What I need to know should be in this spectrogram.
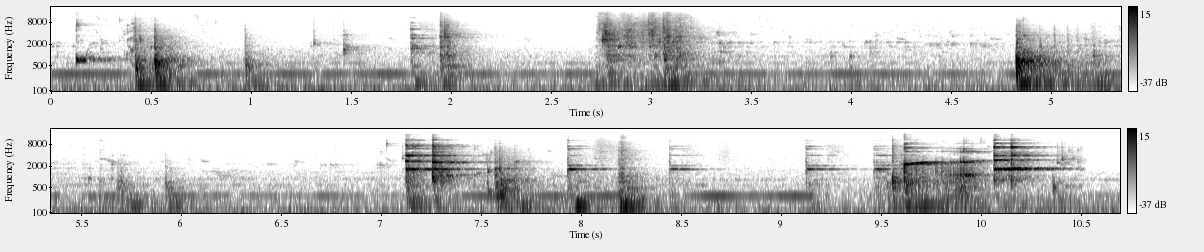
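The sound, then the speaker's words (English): Washing up dishes in a bowl at the sink: scattered clinks of glass and cutlery, bursts of splashing water and irregular clattering, with quiet gaps between the louder knocks. “Later, she stands at the sink doing the washing up in a bowl.”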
